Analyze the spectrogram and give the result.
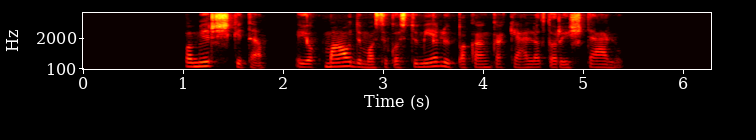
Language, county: Lithuanian, Kaunas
